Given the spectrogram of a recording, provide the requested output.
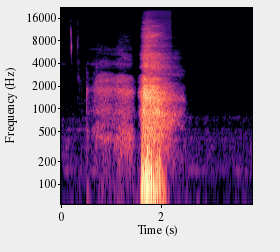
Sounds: Sigh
